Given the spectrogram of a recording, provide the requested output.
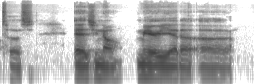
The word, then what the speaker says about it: Marietta: But I love for him to come on the pod and talk to us as you know, Maretta uh how do you say it? Marietta natives.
